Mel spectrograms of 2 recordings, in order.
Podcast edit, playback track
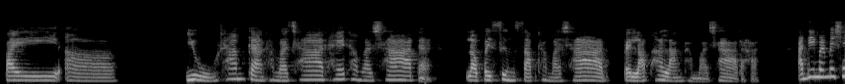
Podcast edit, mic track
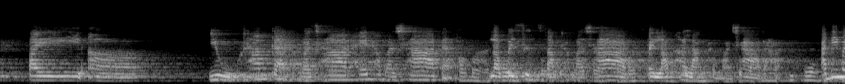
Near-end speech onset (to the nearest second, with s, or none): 5 s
